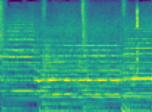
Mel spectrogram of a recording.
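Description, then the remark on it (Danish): A short, loud musical jingle with sustained tones and a couple of distinct chord changes, played on its own with no talking, used as a transition when moving to a new category. “så er der jo også lige den her øh, gode gamle mellemlægningsmusik, som jo er til, øh, hvis, øh, hvis når vi skal ud i en ny kategori, og den lyder sådan her.”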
